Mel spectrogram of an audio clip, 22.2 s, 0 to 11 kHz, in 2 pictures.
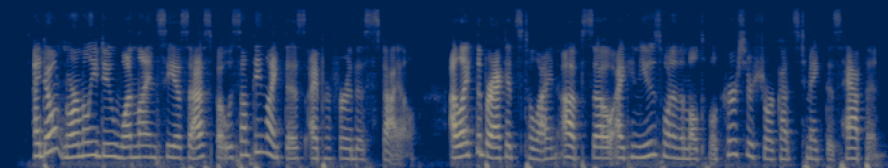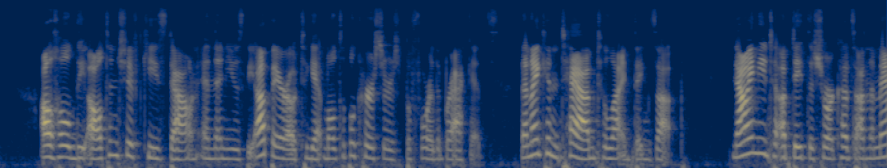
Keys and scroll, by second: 13.0 alt+shift+Up, 19.6 Escape, 21.7 Escape.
